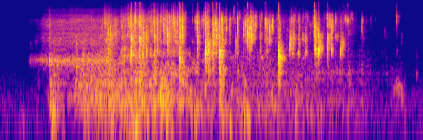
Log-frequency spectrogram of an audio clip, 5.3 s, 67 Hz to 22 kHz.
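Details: Tub/shower faucet after installing a new Moen 1222 cartridge, replacing one that would not shut the water off: water hisses on in a steady spray, then trickles off and stops cleanly at the stop with no squeal or hammer. Valve working normally.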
